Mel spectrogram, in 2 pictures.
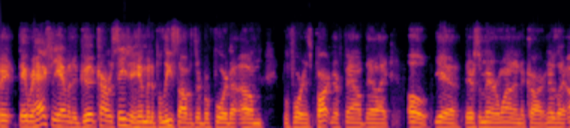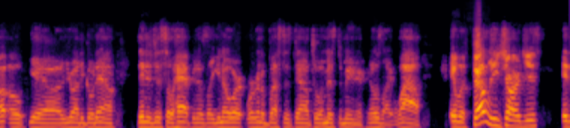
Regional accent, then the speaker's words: Philadelphia, Pennsylvania, United States; Hey, we're from Philly. We're from Philly. No one likes us. We don't care.

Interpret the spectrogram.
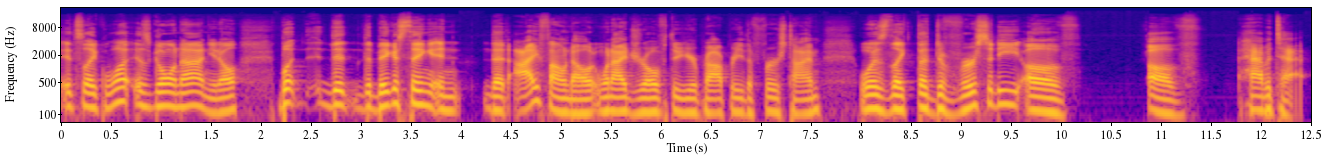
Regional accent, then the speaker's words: Michigan, United States; I'm from Michigan

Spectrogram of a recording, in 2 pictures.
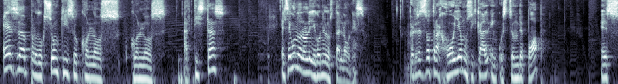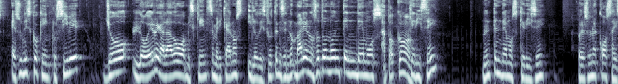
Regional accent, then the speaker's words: Mexico; moved away; nosotros como latinos mexicanos

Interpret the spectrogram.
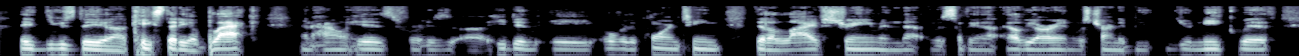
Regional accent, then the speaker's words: Los Angeles, California, United States; I'm from California, from LA area

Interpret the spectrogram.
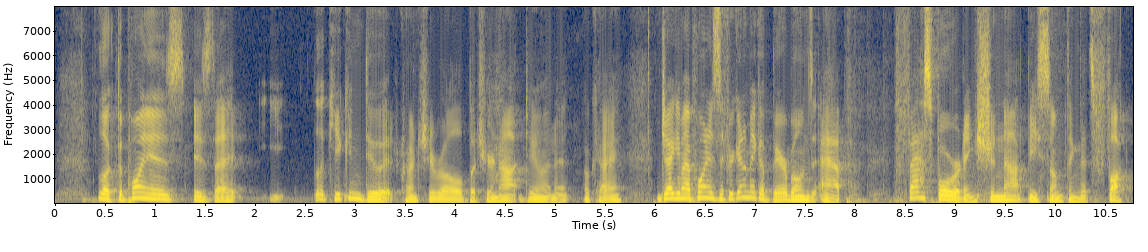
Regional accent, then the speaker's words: Belgium; now in United States; But now I'm a citizen. {S2} What? {S1} That's right, I'm from Belgium originally.

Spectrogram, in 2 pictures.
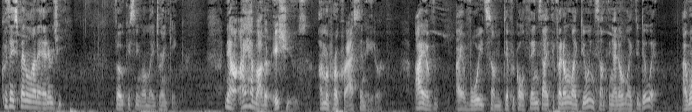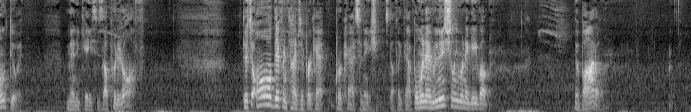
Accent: Philadelphia, Pennsylvania, United States; moved away as an adult; my hometown, Philadelphia

